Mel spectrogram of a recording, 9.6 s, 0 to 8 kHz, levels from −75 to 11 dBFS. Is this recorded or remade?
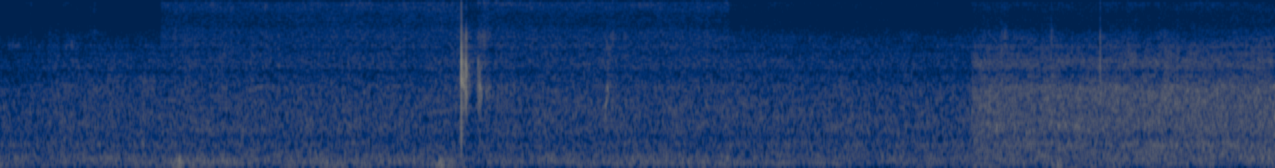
remade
